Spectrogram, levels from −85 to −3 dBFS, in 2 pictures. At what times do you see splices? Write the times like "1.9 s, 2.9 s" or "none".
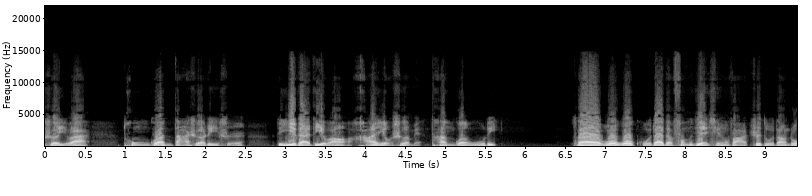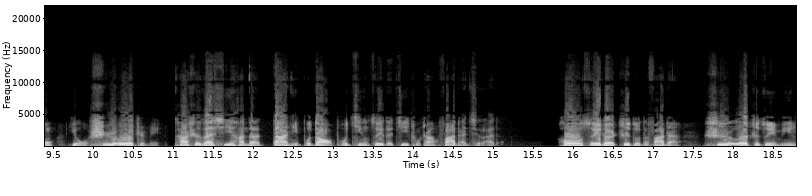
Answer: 6.4 s, 10.9 s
